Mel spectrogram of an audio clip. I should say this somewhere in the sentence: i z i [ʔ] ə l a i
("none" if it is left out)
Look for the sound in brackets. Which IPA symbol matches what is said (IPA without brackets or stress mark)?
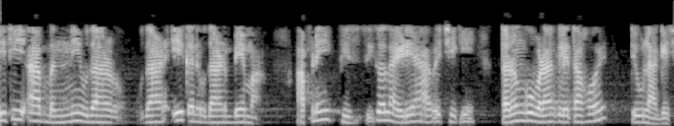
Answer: k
